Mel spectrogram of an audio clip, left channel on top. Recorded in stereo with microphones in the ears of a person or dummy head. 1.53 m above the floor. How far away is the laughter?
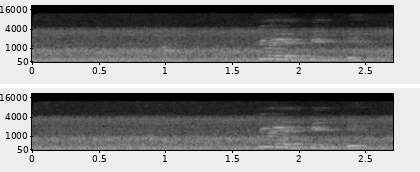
About 2 m.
